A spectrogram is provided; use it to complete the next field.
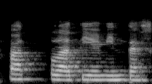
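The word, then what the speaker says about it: Platyhelminthes: Ya, gimana Kak Ara bacanya? Platyeminthes Kak, benar.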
